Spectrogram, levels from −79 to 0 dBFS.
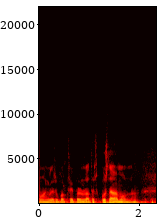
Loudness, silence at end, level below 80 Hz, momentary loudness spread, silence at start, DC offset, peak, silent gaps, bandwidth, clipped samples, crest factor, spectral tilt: -33 LUFS; 0 s; -50 dBFS; 8 LU; 0 s; under 0.1%; -16 dBFS; none; 8.2 kHz; under 0.1%; 16 dB; -8.5 dB/octave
